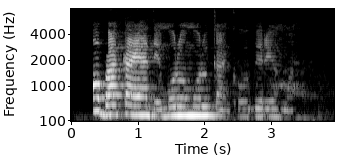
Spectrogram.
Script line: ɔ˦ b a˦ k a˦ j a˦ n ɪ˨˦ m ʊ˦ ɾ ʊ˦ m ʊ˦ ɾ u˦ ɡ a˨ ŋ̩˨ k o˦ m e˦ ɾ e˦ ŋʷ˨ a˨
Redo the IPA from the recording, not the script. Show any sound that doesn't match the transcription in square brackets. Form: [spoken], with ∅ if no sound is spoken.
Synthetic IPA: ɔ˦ b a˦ k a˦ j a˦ [d] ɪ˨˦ m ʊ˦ ɾ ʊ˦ m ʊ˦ ɾ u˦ [k] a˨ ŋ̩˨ k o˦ [b] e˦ ɾ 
